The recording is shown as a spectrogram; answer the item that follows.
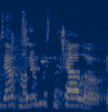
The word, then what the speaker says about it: Zambia Kuchelo: Come on, Zambia Kuchelo is how you say it.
